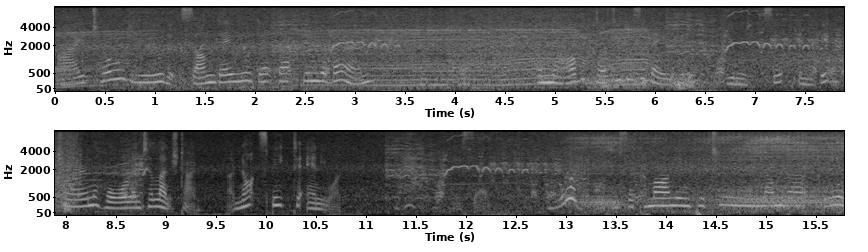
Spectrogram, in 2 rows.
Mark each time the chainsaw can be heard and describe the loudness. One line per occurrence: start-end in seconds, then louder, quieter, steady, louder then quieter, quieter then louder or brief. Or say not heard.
0.0-6.2 louder
12.9-15.7 brief.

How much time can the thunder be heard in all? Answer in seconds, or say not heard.
4 s.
